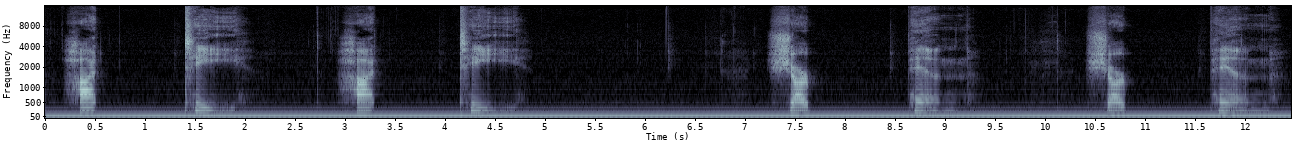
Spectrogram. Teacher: we stop on the first sound and then we release or finish on the second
